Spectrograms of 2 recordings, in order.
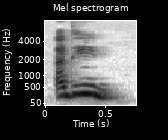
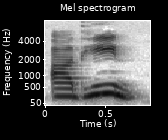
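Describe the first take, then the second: First: अधीन with a short first vowel, uh-dheen; correct form. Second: आधीन with a long first a, aa-dheen; wrong form read aloud. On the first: Teacher gives the correct अधीन with short uh. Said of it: "शुद्ध". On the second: Teacher reads the wrong spelling आधीन with long aa. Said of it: "अशुद्ध, शुद्ध". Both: Shown as a demonstration.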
